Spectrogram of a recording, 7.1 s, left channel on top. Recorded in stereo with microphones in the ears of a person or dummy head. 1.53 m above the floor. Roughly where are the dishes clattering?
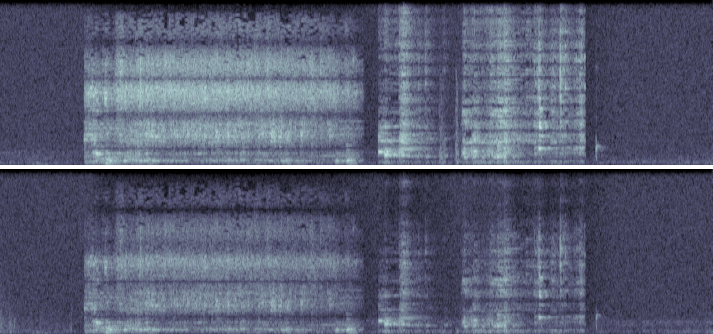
Left.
